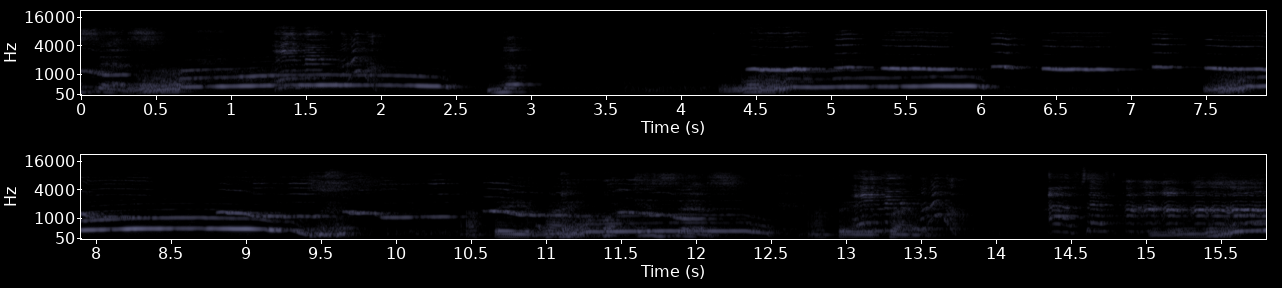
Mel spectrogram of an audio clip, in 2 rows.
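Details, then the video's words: Emmett, a pet dog, howls indoors at a televised American Idol audition singer from the 2011 Nashville auditions; several long arching howls rising and falling, mixed with the woman's singing voice and people talking in the room. "Dog howling at a horrible American Idol singer"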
